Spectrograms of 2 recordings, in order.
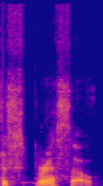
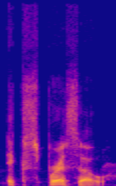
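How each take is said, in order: First: It starts with an 'ess' sound. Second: It starts with an 'ex' sound. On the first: The speaker calls it right. "There's no X in there. It's espresso" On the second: The speaker calls it wrong. "they call it espresso stands, but it's not"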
